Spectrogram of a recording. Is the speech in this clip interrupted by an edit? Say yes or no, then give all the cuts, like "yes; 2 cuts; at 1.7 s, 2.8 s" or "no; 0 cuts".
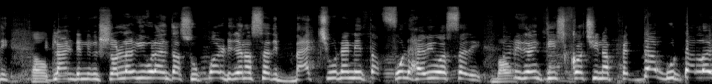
yes; 1 cut; at 5.1 s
